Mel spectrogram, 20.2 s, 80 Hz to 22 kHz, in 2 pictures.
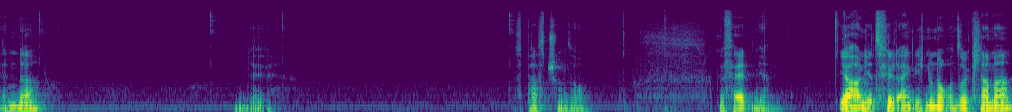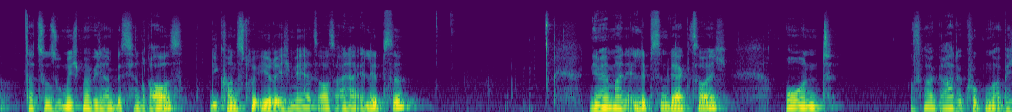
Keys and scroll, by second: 5.1 Escape, 5.7 Escape, 9.1 super+-, 9.5 super+-.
